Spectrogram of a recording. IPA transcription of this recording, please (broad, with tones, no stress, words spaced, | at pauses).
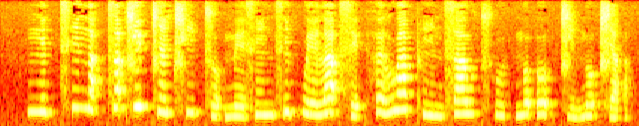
ŋẽ˦t̚ t͡sʰĩ˦na˨ʔ t͡sa˦ʔɕe˦ʔt͡ɕã˧ t͡ɕʰi˦ʔt͡so˨ʔ me˨˩sĩ˧nsĩ˦p̚ we˧la˦ʔse˨ʔhə˥˧ lwa˦pʰĩ˨˩nsa˧wt͡sʰu˨t̚ n̪o˦ʔo˦ʔ t͡ɕi˨˩n̪o˦ʔɕa˨ʔ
